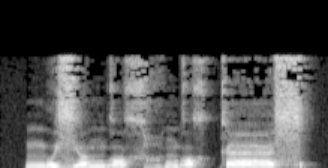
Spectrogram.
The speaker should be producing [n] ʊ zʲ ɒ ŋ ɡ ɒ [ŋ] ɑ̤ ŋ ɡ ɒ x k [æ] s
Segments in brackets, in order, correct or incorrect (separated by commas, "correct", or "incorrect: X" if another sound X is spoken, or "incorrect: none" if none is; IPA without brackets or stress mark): incorrect: ŋ, incorrect: x, correct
